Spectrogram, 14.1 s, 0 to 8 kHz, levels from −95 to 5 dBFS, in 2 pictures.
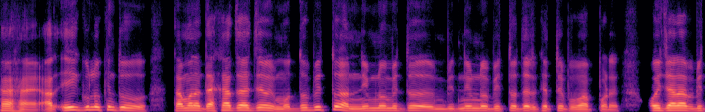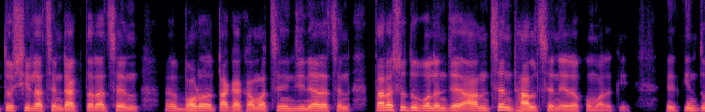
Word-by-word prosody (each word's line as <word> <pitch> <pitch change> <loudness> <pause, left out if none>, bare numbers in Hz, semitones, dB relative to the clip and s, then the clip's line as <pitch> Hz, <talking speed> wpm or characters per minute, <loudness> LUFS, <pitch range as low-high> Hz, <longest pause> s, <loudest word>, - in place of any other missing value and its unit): হ্যাঁ, 150 -2 +2
হ্যাঁ। 95 -5 -1
আর 130 - +3
এইগুলো 190 +1 +3
কিন্তু 185 -2 +1 0.5
তার 150 - +4
মানে 165 0 +3
দেখা 145 +4 +3
যায় 170 -1 +5
যে - - 0
ঐ - - 0
মধ্যবিত্ত 170 +9 -4
আর 145 - -1
নিম্নমিত্ত 150 -1 -3 0.6
নিম্নবিত্তদের 145 -1 -1
ক্ষেত্রে 145 +1 -4
প্রভাব 120 -1 0
পড়ে। 100 - -4 0.4
ওই 160 - +5
যারা 165 0 +7
বিত্তশীল 155 +2 -3
আছেন, 150 +1 -3
ডাক্তার 135 +1 +1
আছেন, 145 +3 -1 0.4
আ - - -7 0.2
বড় 150 +3 +4 0.2
টাকা 145 -1 +3
কামাচ্ছেন, 140 +1 -1
ইঞ্জিনিয়ার 140 +1 0
আছেন 130 0 -6 0.3
তারা 170 +2 +6
শুধু 180 -1 +1
বলেন 155 0 +3
যে, 155 - +5 0.2
"আনছেন, 150 +6 0
ঢালছেন।" 130 -2 +2
এরকম 115 0 -3
আরকি। 90 - -13 0.4
এ - - -3 0.2
কিন্তু 165 0 -3
150 Hz, 170 wpm, -23 LUFS, 135-165 Hz, 0.6 s, যারা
